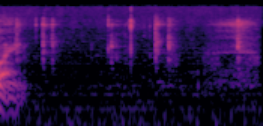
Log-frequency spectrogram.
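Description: Faint, irregular clicks of typing on a computer keyboard, a few light keystrokes spread through a quiet pause.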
